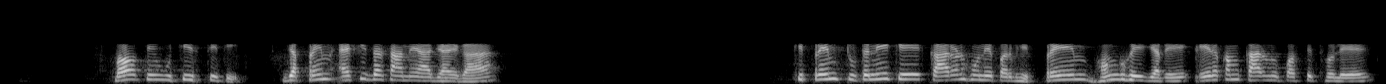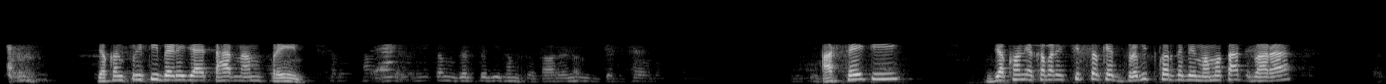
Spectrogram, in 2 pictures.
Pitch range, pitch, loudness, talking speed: 160-225 Hz, 190 Hz, -21 LUFS, 95 wpm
